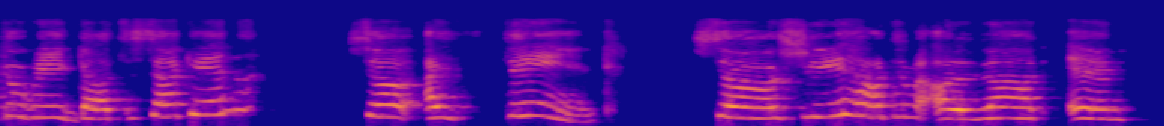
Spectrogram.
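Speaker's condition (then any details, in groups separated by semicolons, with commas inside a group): Cerebral palsy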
